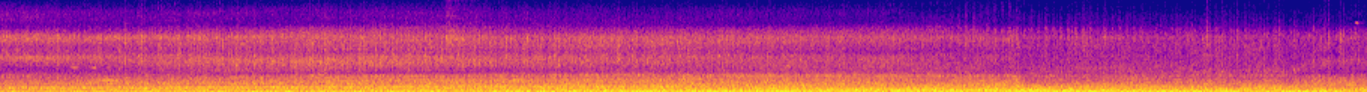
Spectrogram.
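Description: Passenger train moving past, its coaches rolling on the rails with a steady running noise that grows a little louder about six seconds in.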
